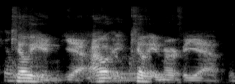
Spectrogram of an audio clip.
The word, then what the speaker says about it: Cillian: Isn't it pronounced Killian?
